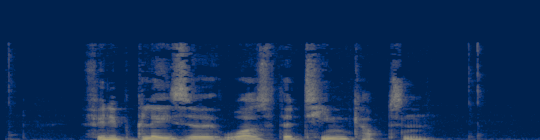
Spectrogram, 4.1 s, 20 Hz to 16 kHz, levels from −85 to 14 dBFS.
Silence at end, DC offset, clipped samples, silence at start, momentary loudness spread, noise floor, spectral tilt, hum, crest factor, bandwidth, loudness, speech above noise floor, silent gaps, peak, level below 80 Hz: 0.85 s; under 0.1%; under 0.1%; 0.65 s; 9 LU; -69 dBFS; -5.5 dB/octave; none; 18 dB; 11.5 kHz; -28 LUFS; 42 dB; none; -12 dBFS; -60 dBFS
